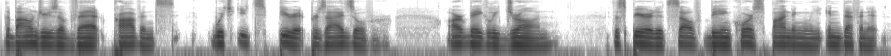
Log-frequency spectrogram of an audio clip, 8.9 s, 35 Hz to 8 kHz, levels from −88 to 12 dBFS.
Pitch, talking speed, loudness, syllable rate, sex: 105 Hz, 130 wpm, -19 LUFS, 5.5 syllables/s, male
